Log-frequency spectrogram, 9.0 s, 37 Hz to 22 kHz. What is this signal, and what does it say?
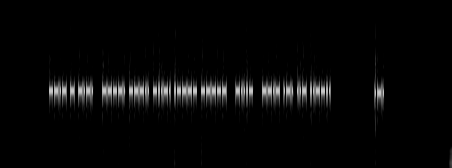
Morse code, heard as a keyed tone, about 44 wpm, 700 Hz. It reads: QTC 98/10 <BT> QRU? R
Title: Worked All Europe DX Contest - QTC Exchange - 45wpm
